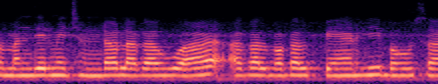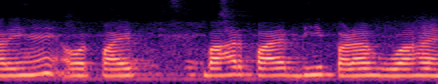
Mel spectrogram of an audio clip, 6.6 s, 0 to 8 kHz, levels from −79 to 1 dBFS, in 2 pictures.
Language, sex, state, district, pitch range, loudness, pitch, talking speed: Hindi, female, Chandigarh, Chandigarh, 205-215 Hz, -15 LUFS, 210 Hz, 200 wpm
